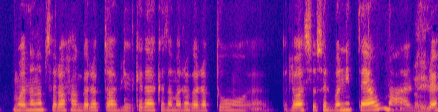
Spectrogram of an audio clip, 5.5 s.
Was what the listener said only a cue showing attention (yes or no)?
yes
